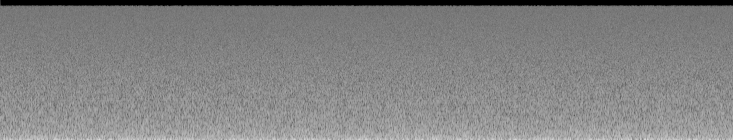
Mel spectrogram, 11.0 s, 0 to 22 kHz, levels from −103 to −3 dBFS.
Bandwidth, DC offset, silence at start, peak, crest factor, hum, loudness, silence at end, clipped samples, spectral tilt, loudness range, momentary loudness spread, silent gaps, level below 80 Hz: 19 kHz; under 0.1%; 0 s; -14 dBFS; 14 dB; none; -28 LUFS; 0 s; under 0.1%; -3 dB/octave; 0 LU; 0 LU; none; -36 dBFS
